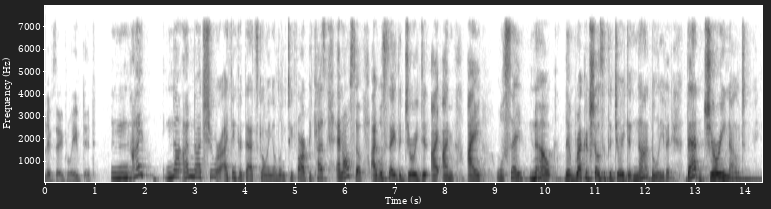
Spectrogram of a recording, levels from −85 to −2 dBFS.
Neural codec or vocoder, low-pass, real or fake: codec, 16 kHz, 2 kbps, FunCodec, trained on LibriTTS, 25 frames a second; 7.2 kHz; fake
